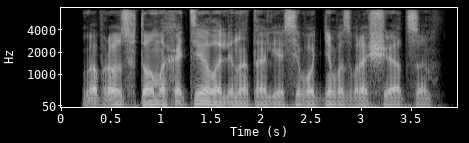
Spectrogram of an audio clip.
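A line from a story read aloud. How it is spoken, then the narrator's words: Muttered through teeth. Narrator (Russian): процедил Макеев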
